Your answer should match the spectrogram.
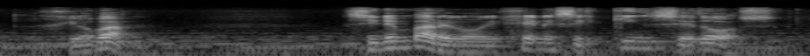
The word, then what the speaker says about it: Jehová: Estas vocales son la E, la O y la A, lo cual podría alegar que la pronunciación sería Jehová.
